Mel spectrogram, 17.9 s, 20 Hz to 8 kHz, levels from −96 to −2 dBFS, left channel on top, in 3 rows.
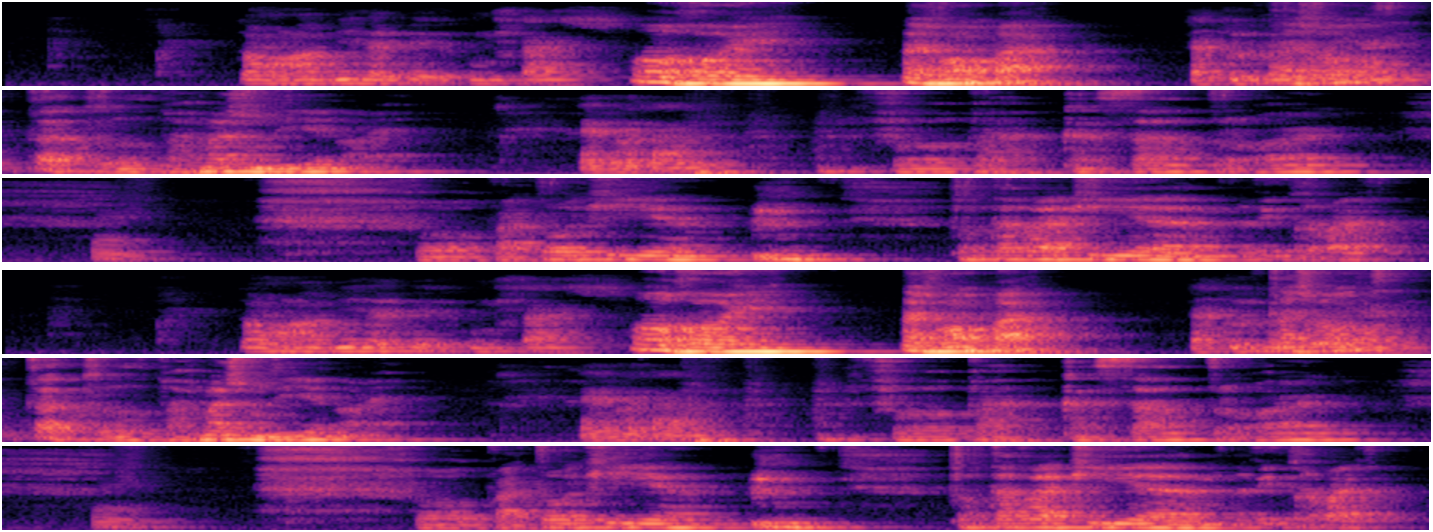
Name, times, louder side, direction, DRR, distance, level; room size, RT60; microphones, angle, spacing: voice 1, 1.0-2.6 4.9-5.9 8.0-9.0 12.3-12.6, left 1 dB, 60° left, -5 dB, 2.7 m, -35 dB
voice 2, 2.6-3.5 3.7-4.4 5.3-5.8 6.1-7.6 9.3-12.3 13.0-17.6, left 1 dB, 85° right, -7 dB, 4.1 m, -24 dB
14.0 x 8.8 x 3.0 m, 0.62 s
head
